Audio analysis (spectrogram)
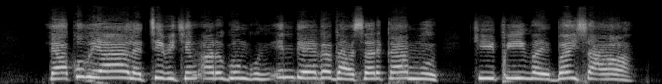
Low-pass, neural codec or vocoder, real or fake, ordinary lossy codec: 19.8 kHz; codec, 44.1 kHz, 2.6 kbps, DAC; fake; AAC, 48 kbps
